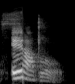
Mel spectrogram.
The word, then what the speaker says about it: subtle: Subtle. It is written with a B, so make sure that when you're writing, you actually spell it in the right way, but the way you pronounce it is subtle.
